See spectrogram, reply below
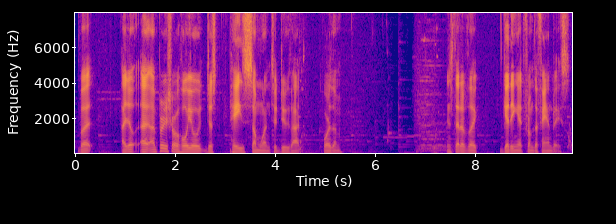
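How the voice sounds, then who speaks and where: A man's voice: fairly low pitch, steady tone, unhurried, pauses often, pushed and bright, faint music behind. A man chatting casually and at length as he livestreams a game. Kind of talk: casual rambling stream chat.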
